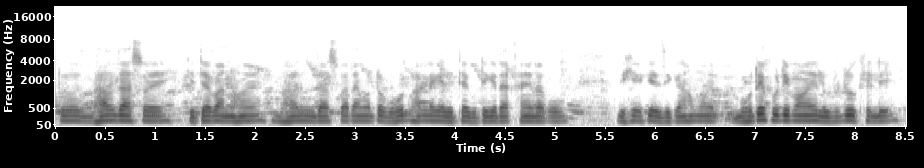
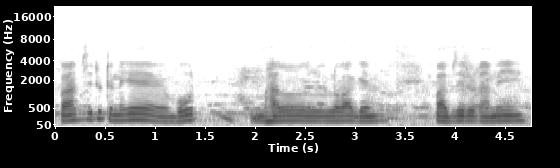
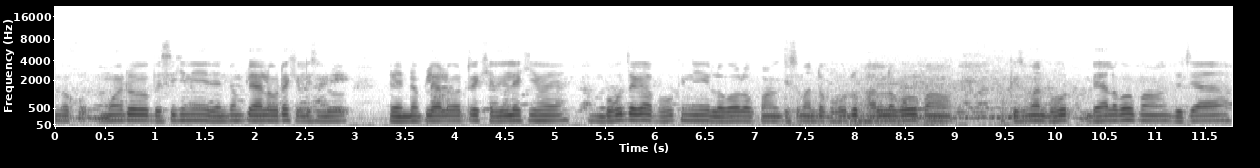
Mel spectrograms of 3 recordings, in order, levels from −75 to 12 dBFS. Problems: constant background noise, background conversations at intervals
